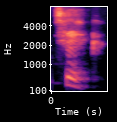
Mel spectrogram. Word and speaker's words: tech: remember uh this one Tech we don't say this ch right the H is silent tech for technology yeah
